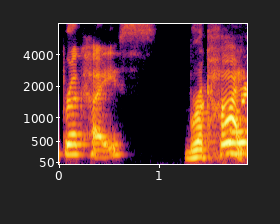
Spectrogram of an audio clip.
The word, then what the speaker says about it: Broekhuis: including our guest Brook host am I saying that correct no but that's okay it's actually pronounced Brook Heist Brook Heist or if you're Dutch you can say brook house so all sorts of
